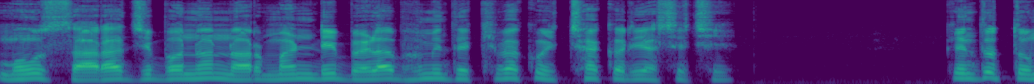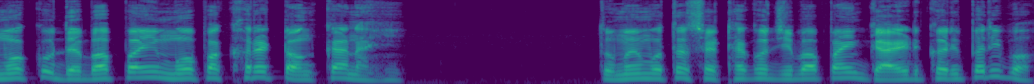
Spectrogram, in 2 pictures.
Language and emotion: Odia, sad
